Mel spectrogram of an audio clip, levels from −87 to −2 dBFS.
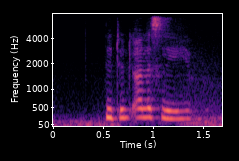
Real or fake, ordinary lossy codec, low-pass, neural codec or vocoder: fake; none; 7.2 kHz; codec, 16 kHz, 0.5 kbps, X-Codec, HuBERT features, trained on balanced general audio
